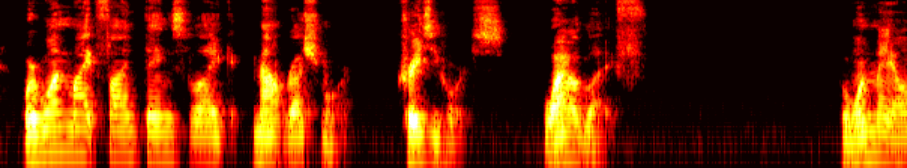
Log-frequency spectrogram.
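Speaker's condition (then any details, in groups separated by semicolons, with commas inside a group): No condition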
